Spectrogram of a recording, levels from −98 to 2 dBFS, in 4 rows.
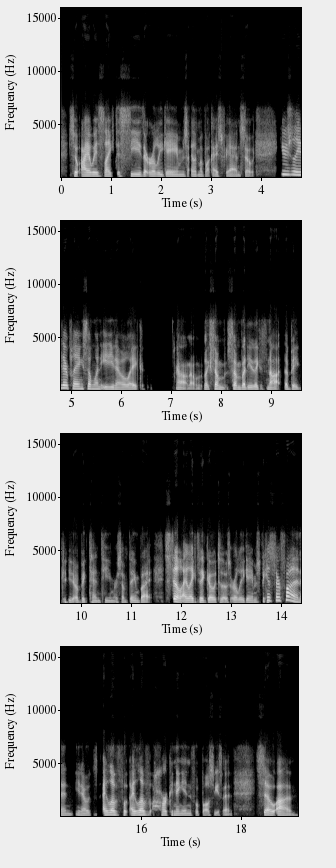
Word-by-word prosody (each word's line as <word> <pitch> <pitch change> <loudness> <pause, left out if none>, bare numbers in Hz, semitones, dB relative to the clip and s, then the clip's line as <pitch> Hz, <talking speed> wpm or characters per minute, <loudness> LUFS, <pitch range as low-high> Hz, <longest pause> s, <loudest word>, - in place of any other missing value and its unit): so, 170 -1 0
I 165 +1 +7
always 160 -3 0
like 155 -3 +2
to 160 - -8
see 160 +3 -3
the - - +2
early 150 0 -1
games, 75 - -2
I'm 150 -1 -4
a - - -8
Buckeyes - - -5
fan, - - -5
so, - - -5 0.5
usually, 300 -4 +1
they're 260 -1 +5
playing 210 -3 0
someone, 185 -2 -1
y - - -9
you 170 -1 -2
know, 145 -2 -2
like, 75 - -1 0.6
I - - 0
don't - - -2
know, - - -7
like 165 -2 -2
some 170 -6 +2
somebody, 155 -4 +2
like, 145 0 0
it's 115 - -21
not 150 -1 +2
a 155 - 0
big, 145 -4 -5
you 150 - -6
know, - - 0
a - - -5
big 150 -2 -5
10 140 -2 -7
team 135 0 -10
or - - -9
something, 150 +1 -6
but - - 0 0.3
still, 225 -5 +7
I 170 - +5
like 165 -2 +3
to 170 -1 +4
go 145 0 +2
to 145 - -10
those - - -3
early 140 -1 -3
games 155 +1 -5
because 280 - -2
they're 310 -1 +3
fun 275 - +5
and, 150 -4 -6
you 175 - -8
know, 145 -2 -2
s 140 - -16
I 180 - +5
love 185 -4 +3
foo - - -1
I 165 - +5
love 185 0 +3
hearkening 170 -3 -1
in 145 +1 -6
football 140 - -7
season. - - -6 0.5
So, - - +2
uh, 70 -1 +5
155 Hz, 215 wpm, -24 LUFS, 145-180 Hz, 0.6 s, I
